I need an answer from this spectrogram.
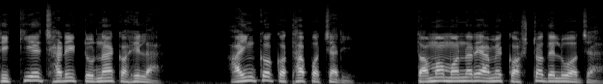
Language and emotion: Odia, neutral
